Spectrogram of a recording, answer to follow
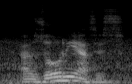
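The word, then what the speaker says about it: psoriasis: K is not pronounced in tsunami or in zoriasis uh the initial letters t is not pronounced that means there are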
